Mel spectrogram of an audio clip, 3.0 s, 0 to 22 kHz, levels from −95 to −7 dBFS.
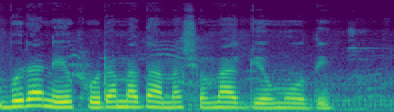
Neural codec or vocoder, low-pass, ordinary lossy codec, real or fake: none; 19.8 kHz; none; real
